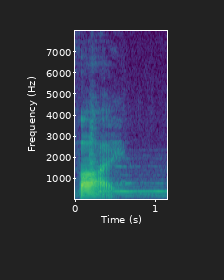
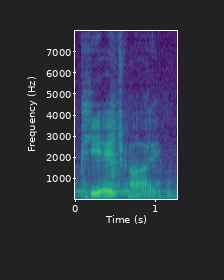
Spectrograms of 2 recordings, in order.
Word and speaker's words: Phi: It is called Phi, P-H-I, or Phi. It might be Phi. Phi or Phi, but it's spelled P-H-I.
